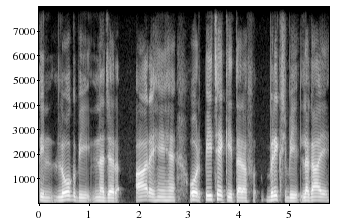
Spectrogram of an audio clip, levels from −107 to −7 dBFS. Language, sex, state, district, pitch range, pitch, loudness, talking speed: Hindi, male, Chhattisgarh, Sukma, 120-145 Hz, 130 Hz, -16 LUFS, 155 wpm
